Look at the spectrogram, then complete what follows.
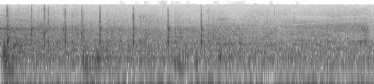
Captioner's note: audience applauding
